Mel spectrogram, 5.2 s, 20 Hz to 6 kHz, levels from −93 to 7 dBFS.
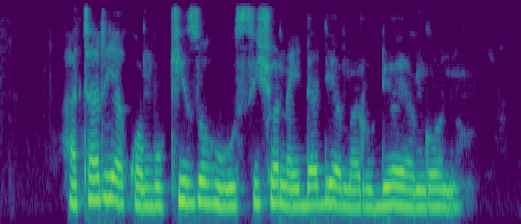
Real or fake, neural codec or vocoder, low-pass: fake; vocoder, 44.1 kHz, 128 mel bands every 256 samples, BigVGAN v2; 5.4 kHz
